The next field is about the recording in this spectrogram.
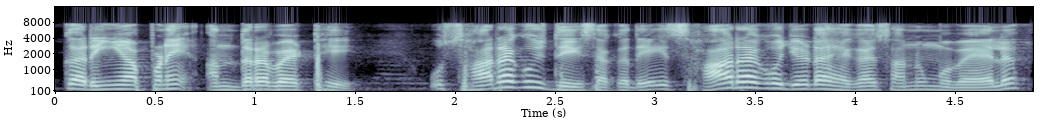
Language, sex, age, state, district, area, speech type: Punjabi, male, 30-45, Punjab, Hoshiarpur, rural, spontaneous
